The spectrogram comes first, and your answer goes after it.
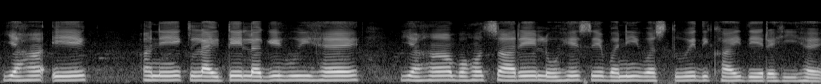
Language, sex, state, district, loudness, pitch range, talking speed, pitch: Chhattisgarhi, female, Chhattisgarh, Korba, -15 LUFS, 185-200 Hz, 130 wpm, 195 Hz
